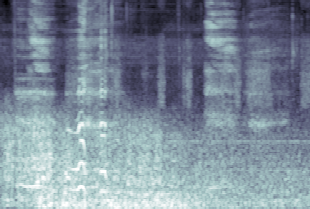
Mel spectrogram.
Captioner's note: cries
